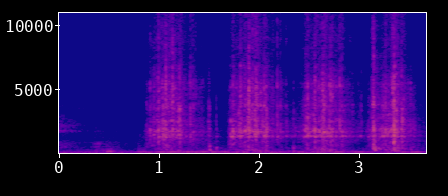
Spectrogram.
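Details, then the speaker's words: Razor Black Label E90 scooter hub motor spun by hand: rough, gritty scraping bursts over a faint hum; bearings suspected shot, hub motor replaced under warranty. "That doesn't sound so good."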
